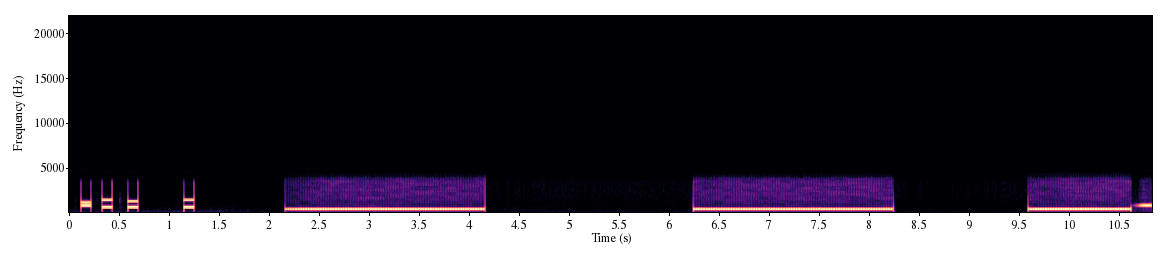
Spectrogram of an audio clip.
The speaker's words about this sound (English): Wait, did you guys dial the right number? I dialed the number that you gave me.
